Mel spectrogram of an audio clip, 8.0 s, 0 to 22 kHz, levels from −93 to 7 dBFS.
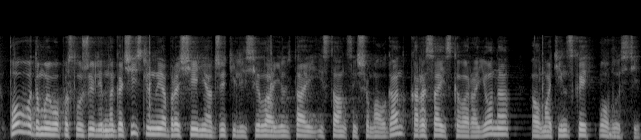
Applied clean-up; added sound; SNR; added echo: neural mask model RNNoise.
